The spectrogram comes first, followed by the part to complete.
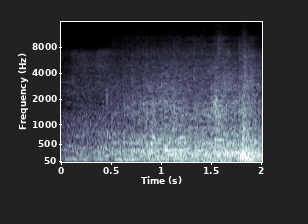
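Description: Factory ambience of a car assembly hall: a steady rushing machinery noise that swells in level.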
